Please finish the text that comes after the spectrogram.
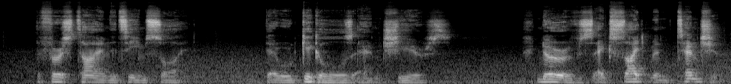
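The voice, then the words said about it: Put-on accent, imitated voice. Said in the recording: “try and do the voice for him... Forgive the accent if it's not that good”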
